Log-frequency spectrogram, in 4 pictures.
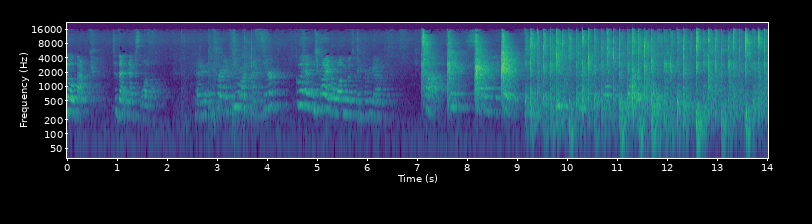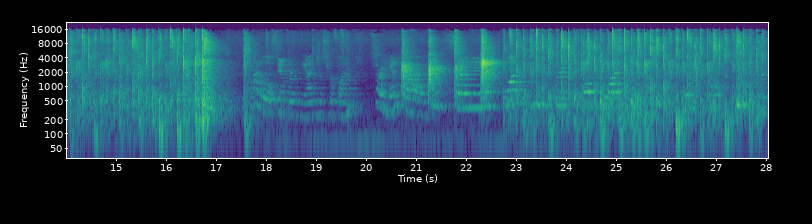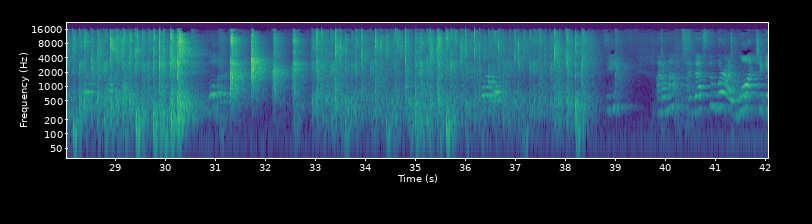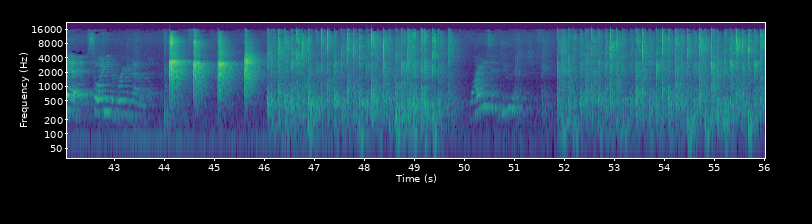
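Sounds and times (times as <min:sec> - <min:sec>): tap shoes on hard floor: 0:09.2 - 0:17.9, 0:22.7 - 0:31.2, 0:32.9 - 0:38.5, 0:46.0 - 0:49.8, 0:51.5 - 0:56.0.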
